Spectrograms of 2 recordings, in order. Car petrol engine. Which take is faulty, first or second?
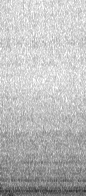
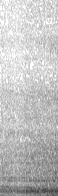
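second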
